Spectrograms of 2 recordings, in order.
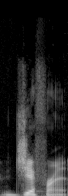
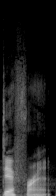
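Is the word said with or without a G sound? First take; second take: with G; without G. First: The word is said with a G sound. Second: The word is said without a G sound. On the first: "I say it with a G" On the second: "instead of different"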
